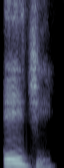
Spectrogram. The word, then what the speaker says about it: elle: Ahora se pronuncia elle, ¿sí?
